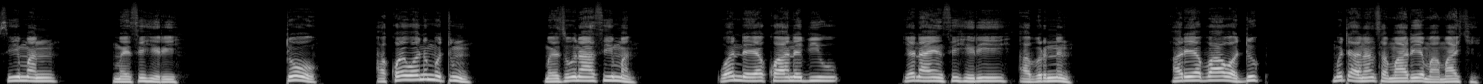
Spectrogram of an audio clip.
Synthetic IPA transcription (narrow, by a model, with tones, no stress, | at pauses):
siː˦mɐ˨n | ma˨jsɪ˦ɦɪ˨ɾiː˦ | to˨ | ʔa˨kʷa˦jwɐ˦ni˦mʊ˨tʊ˦˨mː | a˨js̬uː˦naː˦siː˦mɐ˨n | wɐ˦nda˨ja˦kʷaː˦na˦bɪ˦ju˦ | jɐ˦naː˨jɪ˦nsɪ˦ɦɪ˨ɾiː˦ʔa˨bɪ˦rnɪ˦ŋ | ha˦rja˦baː˦wa˨dʊ˦k̚ | mʊ˦taː˨nɛ˦nsɐ˨maː˦ɾɪ˦ja˨maː˨maː˦kʲiː˨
